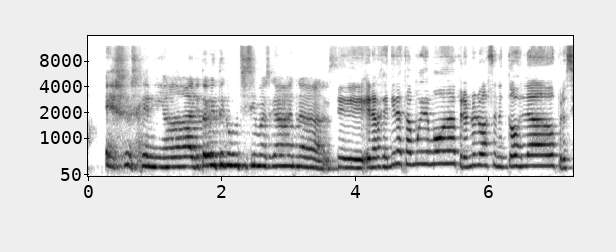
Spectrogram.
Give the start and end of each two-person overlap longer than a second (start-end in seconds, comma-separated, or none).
none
